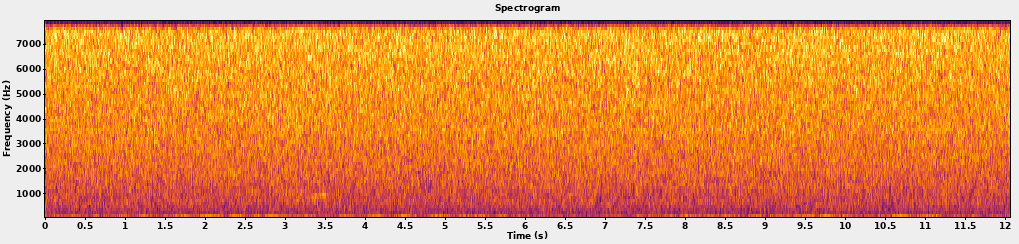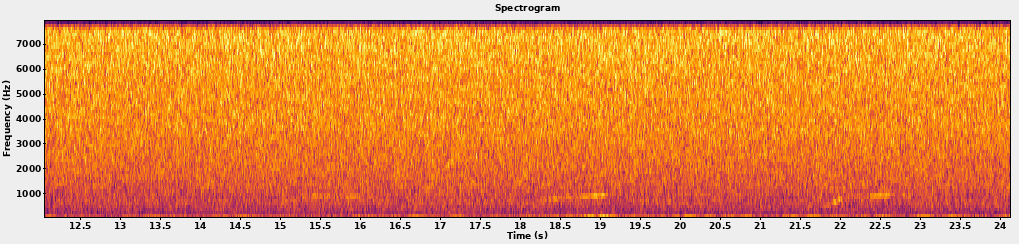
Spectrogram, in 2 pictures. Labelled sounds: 3.3	3.6	humpback whale, 0.80 to 1.0 kHz
15.4	15.6	humpback whale, 0.86 to 1.0 kHz
18.7	19.1	humpback whale, 0.86 to 1.0 kHz
22.3	22.6	humpback whale, 0.90 to 1.1 kHz

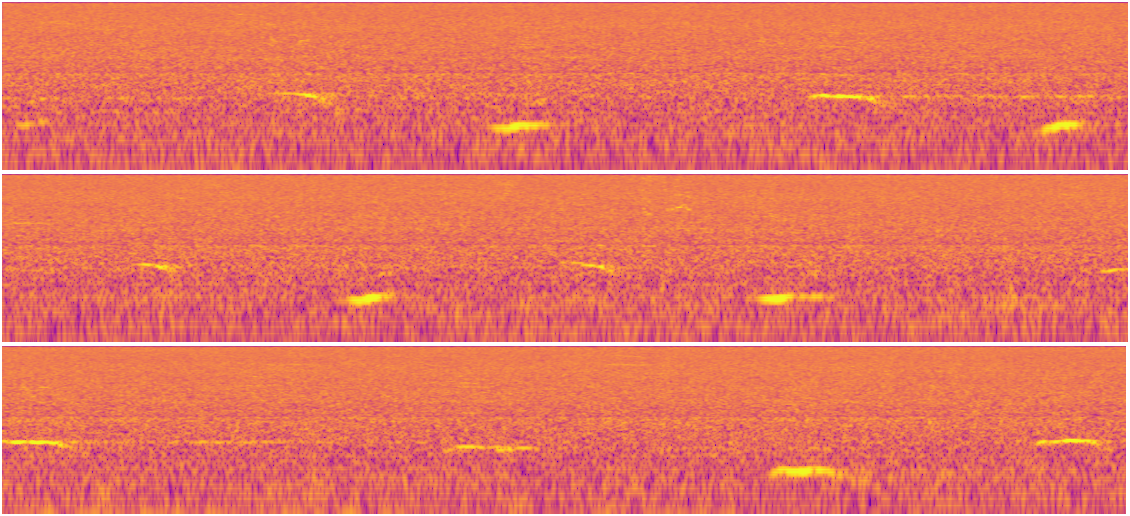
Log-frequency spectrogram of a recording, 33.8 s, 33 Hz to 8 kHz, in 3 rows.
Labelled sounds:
8.2	8.5	humpback whale, 1.8 to 1.9 kHz

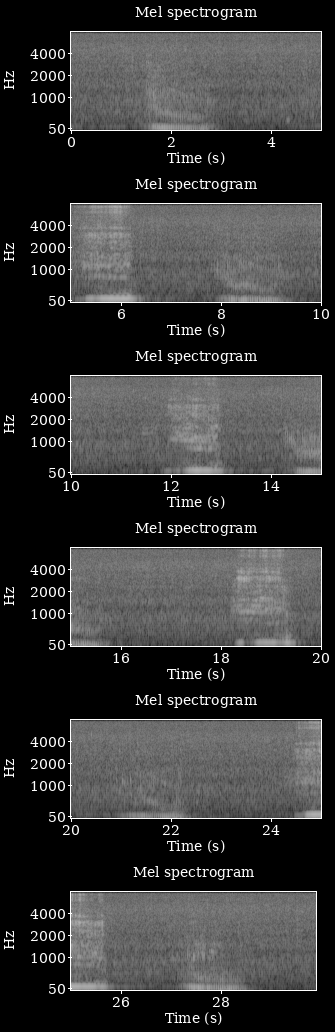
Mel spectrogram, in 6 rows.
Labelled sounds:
5.1	6.0	humpback whale, 1.0 to 7.4 kHz
7.8	8.0	humpback whale, 0.81 to 1.3 kHz
11.9	12.7	humpback whale, 0.78 to 3.2 kHz
14.3	14.5	humpback whale, 0.84 to 1.3 kHz
18.2	19.2	humpback whale, 1.0 to 3.3 kHz
24.4	25.3	humpback whale, 1.0 to 7.4 kHz

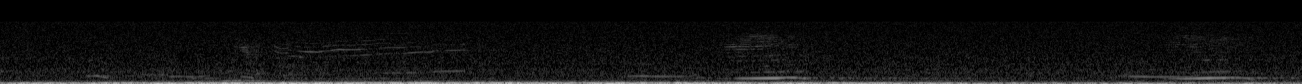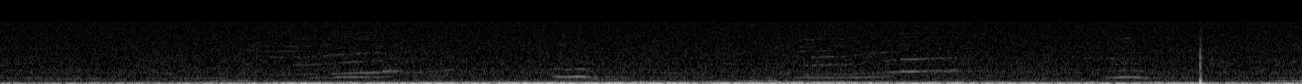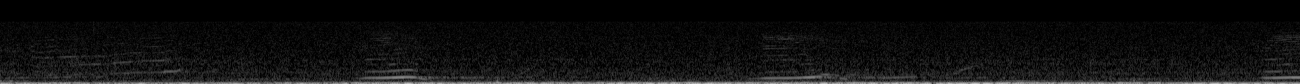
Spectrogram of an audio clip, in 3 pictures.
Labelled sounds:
3.0	5.2	humpback whale, 1.6 to 3.2 kHz
7.2	7.7	humpback whale, 2.1 to 3.9 kHz
16.0	16.8	humpback whale, 0.86 to 4.5 kHz
21.0	21.4	humpback whale, 1.2 to 3.2 kHz
22.0	22.5	humpback whale, 1.2 to 1.3 kHz
26.8	27.1	humpback whale, 0.90 to 1.5 kHz
27.4	27.8	humpback whale, 1.1 to 1.3 kHz
29.7	30.1	humpback whale, 3.3 to 4.2 kHz
33.7	34.0	humpback whale, 2.0 to 3.4 kHz
38.7	39.0	humpback whale, 2.9 to 3.9 kHz

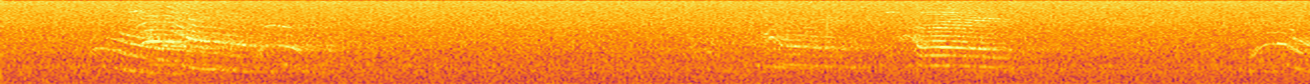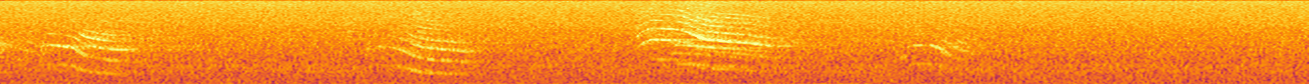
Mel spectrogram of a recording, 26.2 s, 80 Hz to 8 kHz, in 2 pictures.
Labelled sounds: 1.0	3.0	killer whale, Bigg's (transient), 1.2 to 4.6 kHz
7.8	10.1	killer whale, Bigg's (transient), 0.96 to 5.2 kHz
12.5	14.5	killer whale, Bigg's (transient), 0.86 to 2.8 kHz
16.8	17.9	killer whale, Bigg's (transient), 0.83 to 3.1 kHz
19.4	21.0	killer whale, Bigg's (transient), 1.1 to 5.1 kHz
22.1	22.7	killer whale, Bigg's (transient), 1.0 to 1.6 kHz

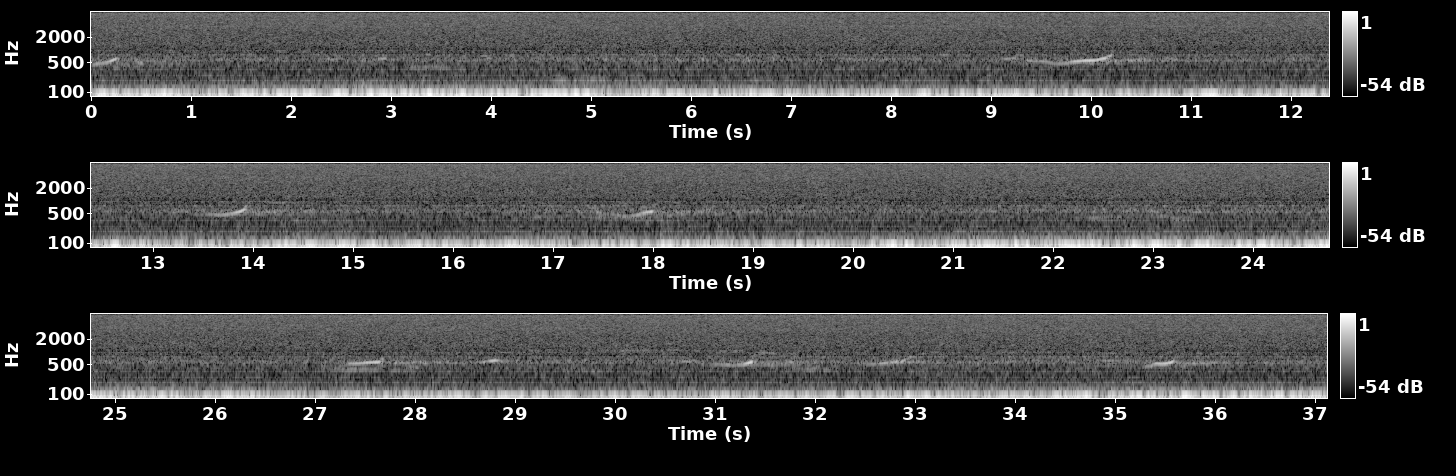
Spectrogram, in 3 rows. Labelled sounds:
31.4	31.6	humpback whale, 0.80 to 0.99 kHz

